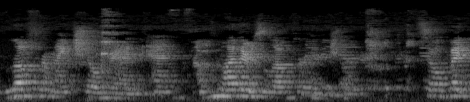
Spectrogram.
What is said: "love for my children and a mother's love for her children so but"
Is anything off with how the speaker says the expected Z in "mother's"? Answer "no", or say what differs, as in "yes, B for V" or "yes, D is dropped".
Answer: no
